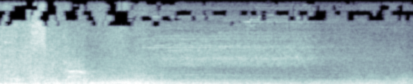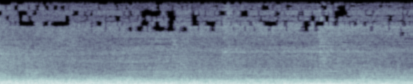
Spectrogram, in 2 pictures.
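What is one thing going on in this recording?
A short victory fanfare plays softly.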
